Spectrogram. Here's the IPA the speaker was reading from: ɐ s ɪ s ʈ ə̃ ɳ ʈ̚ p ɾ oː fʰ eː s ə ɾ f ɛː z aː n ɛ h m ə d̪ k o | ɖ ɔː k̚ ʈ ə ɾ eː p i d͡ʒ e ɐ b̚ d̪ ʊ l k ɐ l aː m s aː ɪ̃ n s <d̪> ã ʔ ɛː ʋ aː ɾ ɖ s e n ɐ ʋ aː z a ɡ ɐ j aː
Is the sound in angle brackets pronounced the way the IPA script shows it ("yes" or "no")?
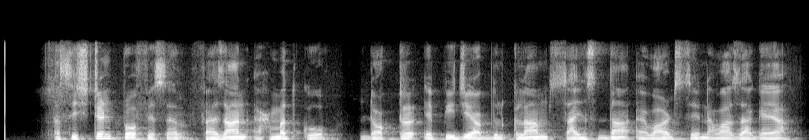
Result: yes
